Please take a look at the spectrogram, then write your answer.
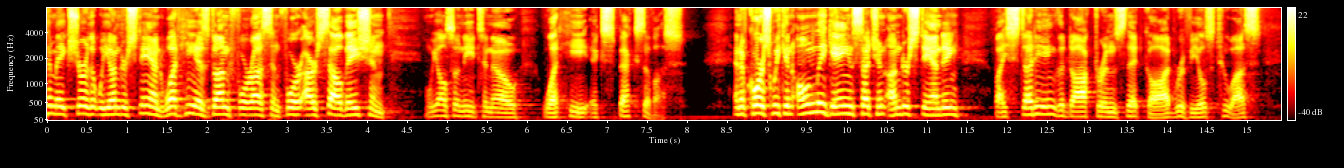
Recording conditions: large echoing room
